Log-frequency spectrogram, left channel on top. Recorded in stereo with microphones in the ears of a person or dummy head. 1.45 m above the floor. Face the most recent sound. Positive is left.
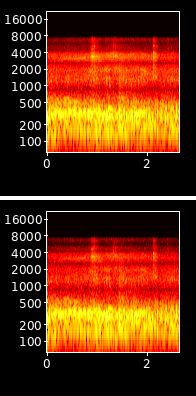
turn(degrees=20)  # may be behind; listen again after turning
